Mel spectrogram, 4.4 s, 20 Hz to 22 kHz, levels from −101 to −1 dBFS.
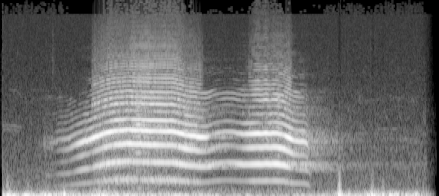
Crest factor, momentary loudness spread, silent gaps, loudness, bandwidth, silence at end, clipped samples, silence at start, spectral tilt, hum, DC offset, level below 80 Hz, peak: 8 dB; 17 LU; none; -6 LUFS; 16 kHz; 0.1 s; 1%; 0 s; -3.5 dB/octave; none; under 0.1%; -16 dBFS; 0 dBFS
